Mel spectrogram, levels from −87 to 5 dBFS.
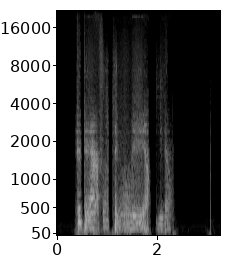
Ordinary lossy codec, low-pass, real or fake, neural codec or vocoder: none; none; fake; codec, 44.1 kHz, 0.9 kbps, DAC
